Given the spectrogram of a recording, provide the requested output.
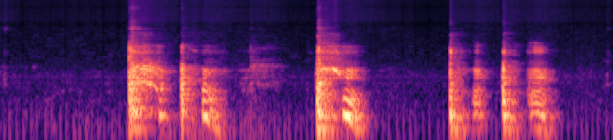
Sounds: Cough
